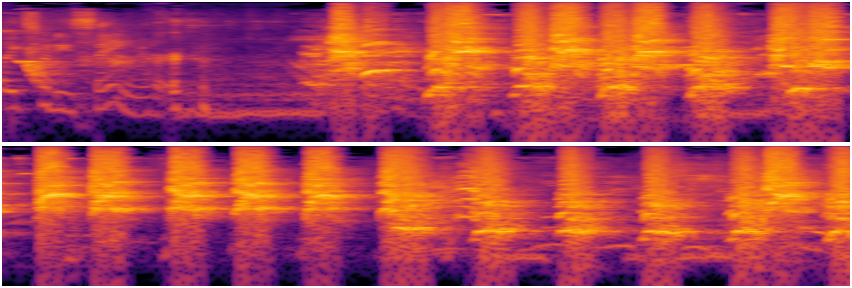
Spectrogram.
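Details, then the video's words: At puppy class, a German Shepherd and another dog trade noises in a lively exchange: a wavering whine and a human voice open, then a steady run of loud, sharp barks roughly twice per second continues to the end. "Chloe Has A Discussion With Max (the German Shepherd)"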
